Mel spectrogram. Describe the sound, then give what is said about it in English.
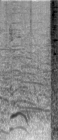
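A brief voice sound fades out, then a car door that would not close is slammed shut once, loud, with a sharp heavy impact near the end. “The bloody door won't close!”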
